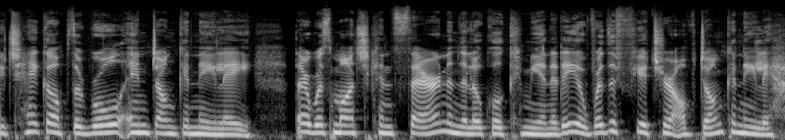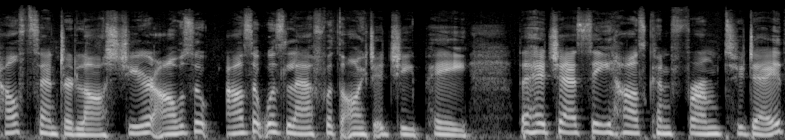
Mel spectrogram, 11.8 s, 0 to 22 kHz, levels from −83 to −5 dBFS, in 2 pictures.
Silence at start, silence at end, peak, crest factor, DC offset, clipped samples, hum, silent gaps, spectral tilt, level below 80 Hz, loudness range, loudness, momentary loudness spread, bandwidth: 0 s; 0 s; -6 dBFS; 18 dB; under 0.1%; under 0.1%; none; none; -3.5 dB/octave; -54 dBFS; 1 LU; -23 LUFS; 4 LU; 18 kHz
